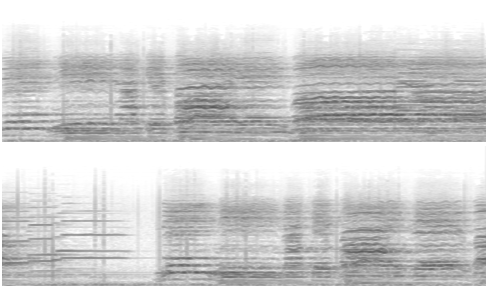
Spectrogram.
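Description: Vocal group singing a sustained, wordless close harmony with vibrato over orchestral accompaniment. The sound thins to a few held tones about six seconds in, and the full ensemble returns about two seconds later.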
